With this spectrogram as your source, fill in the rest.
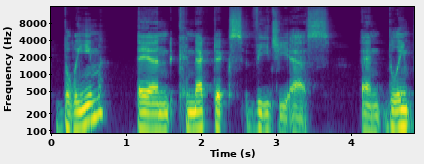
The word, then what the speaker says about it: Bleem!: video game emulators called bleem and connectix vgs and blink blim is spelled bl eem with an exclamation mark at the end always so legally when i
